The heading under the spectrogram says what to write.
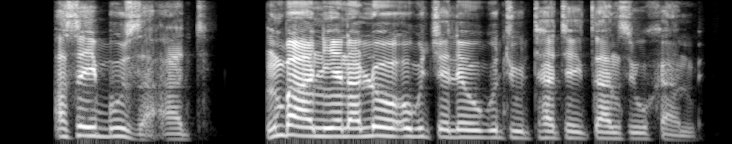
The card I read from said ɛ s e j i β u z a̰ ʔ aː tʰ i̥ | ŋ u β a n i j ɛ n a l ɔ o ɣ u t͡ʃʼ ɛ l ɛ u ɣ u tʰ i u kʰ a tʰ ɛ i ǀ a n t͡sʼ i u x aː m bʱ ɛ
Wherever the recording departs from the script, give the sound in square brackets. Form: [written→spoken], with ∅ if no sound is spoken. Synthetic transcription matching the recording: [ɛ→a] s e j i β u z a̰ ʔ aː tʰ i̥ | ŋ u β a n i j ɛ n a l ɔ o ɣ u t͡ʃʼ ɛ l ɛ u ɣ u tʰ i u [kʰ→tʰ] a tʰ ɛ i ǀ a n t͡sʼ i u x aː m bʱ ɛ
